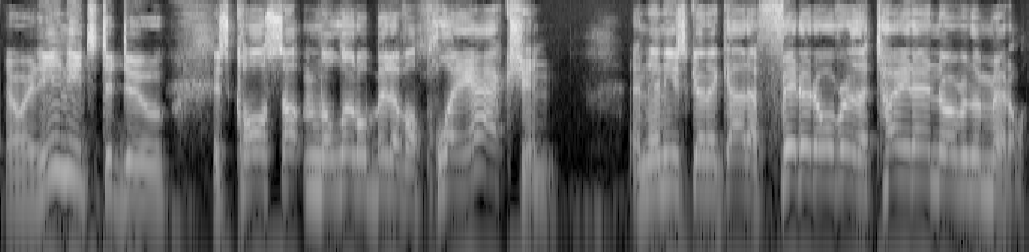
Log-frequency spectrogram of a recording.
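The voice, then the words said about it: John Madden-style football commentary impression. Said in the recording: “That's a good dialect for John Madden. Yeah. I don't know about the voice. ... yeah, close enough.”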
